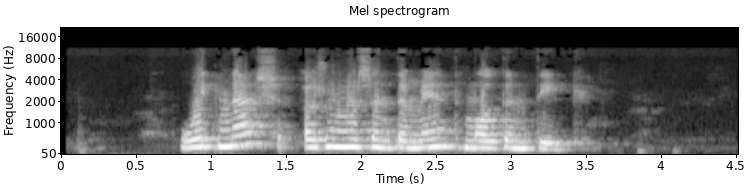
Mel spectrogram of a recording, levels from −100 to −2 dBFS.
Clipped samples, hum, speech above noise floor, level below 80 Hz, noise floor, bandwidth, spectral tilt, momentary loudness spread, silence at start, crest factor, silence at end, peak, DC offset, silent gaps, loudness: under 0.1%; none; 43 dB; -54 dBFS; -52 dBFS; 10.5 kHz; -7 dB/octave; 8 LU; 0.8 s; 10 dB; 1.05 s; 0 dBFS; under 0.1%; none; -10 LUFS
